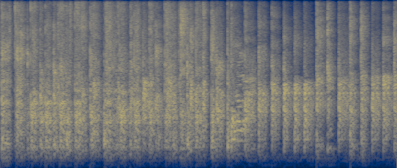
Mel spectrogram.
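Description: Audience applause to open a new year's kickoff event: dense, loud clapping from many hands that fills the whole stretch and becomes more evenly spaced and rhythmic toward the end.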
